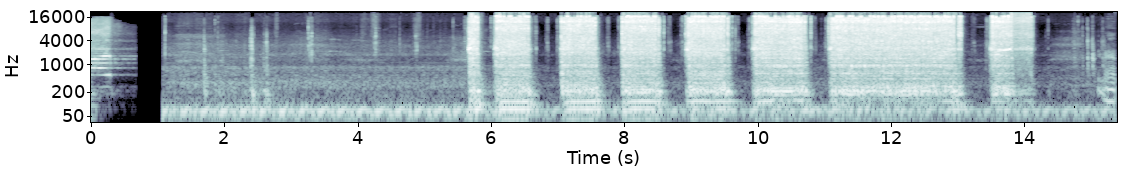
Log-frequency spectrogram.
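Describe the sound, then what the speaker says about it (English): A cordless drill with a weakening battery removes bolts on a Nissan Juke during a hood release cable repair. It gives repeated loud whirring bursts of a second or so, separated by short pauses, after a quieter start. "I'm gonna have to replace this battery in this drill, but for now it'll do."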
